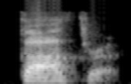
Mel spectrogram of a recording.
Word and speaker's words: Gawthrop: you well um my name is impossible to spell it's not impossible but it uh it's uh gothra g-a-w-t-h-r-o-p so what happened is it used to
